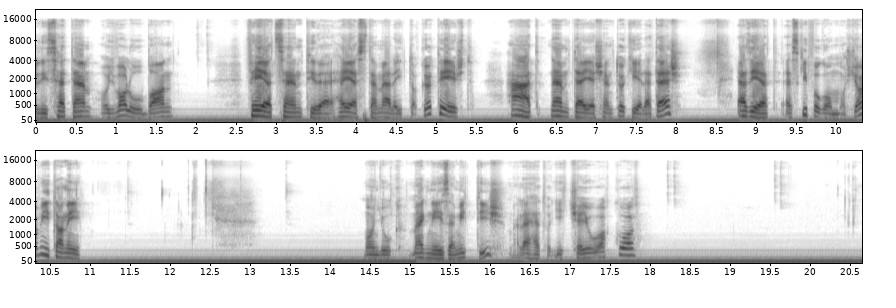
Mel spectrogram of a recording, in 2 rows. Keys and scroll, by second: 8.8 Escape, 10.4 space.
